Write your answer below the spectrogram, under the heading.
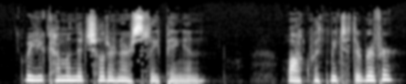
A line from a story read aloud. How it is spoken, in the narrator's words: asked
